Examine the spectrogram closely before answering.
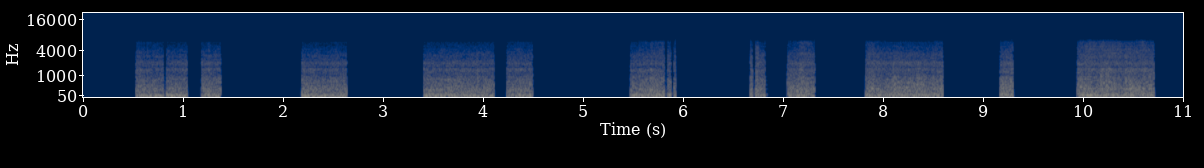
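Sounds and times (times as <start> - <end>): freight train rumbling past: 7.0 - 8.6.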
